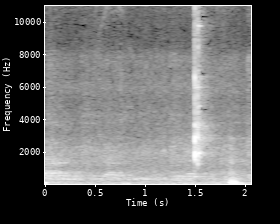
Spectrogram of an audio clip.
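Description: A single sharp metallic click from a chrome Zippo-style petrol lighter being handled, about one and a half seconds in, as its insert is drawn out of the case.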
